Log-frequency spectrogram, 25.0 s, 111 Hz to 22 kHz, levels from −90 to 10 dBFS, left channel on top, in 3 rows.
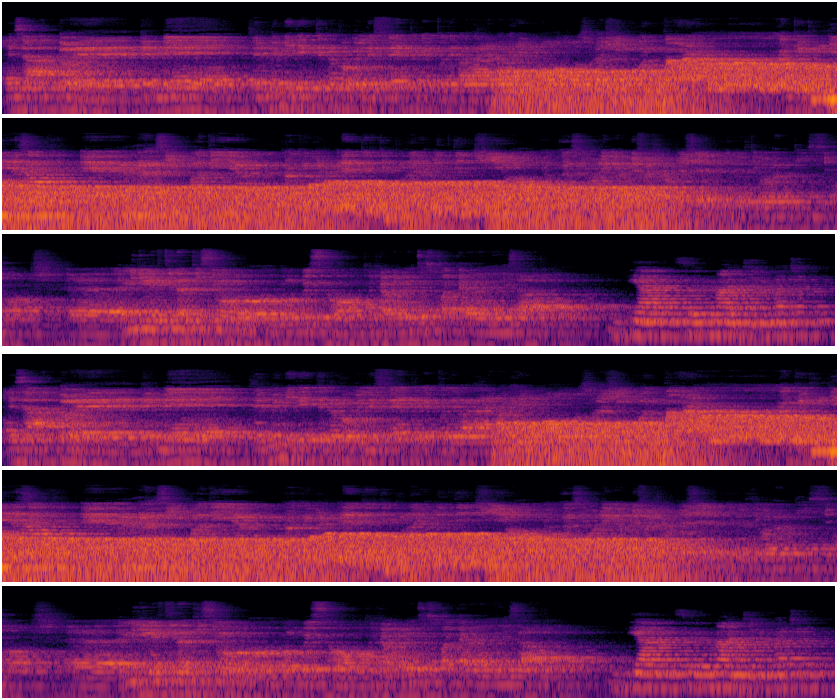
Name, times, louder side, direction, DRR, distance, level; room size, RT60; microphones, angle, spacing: voice 1, 0.0-22.2, equal, 85° left, -9 dB, 0.9 m, -34 dB
sound 1, 4.8-14.9, equal, 45° left, 1.0 m, -26 dB
voice 2, 8.1-8.9 9.5-10.0 22.7-24.7, left 1 dB, 10° right, -8 dB, 0.4 m, -32 dB
3.0 x 2.0 x 2.4 m, 2.5 s
head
